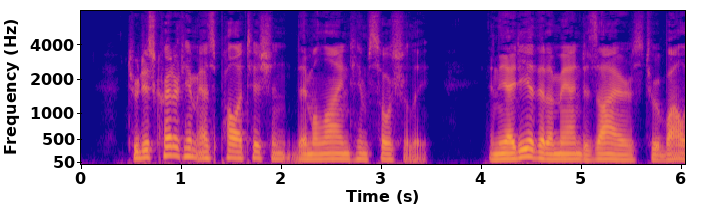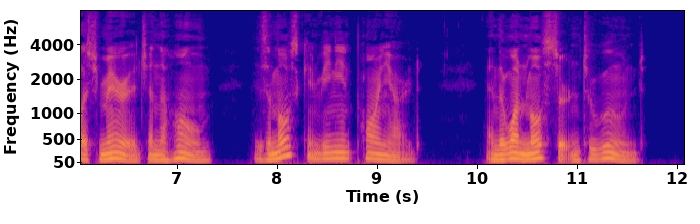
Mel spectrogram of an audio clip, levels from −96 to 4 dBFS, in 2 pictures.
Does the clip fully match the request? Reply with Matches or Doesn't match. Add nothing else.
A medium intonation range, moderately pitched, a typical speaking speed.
Doesn't match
